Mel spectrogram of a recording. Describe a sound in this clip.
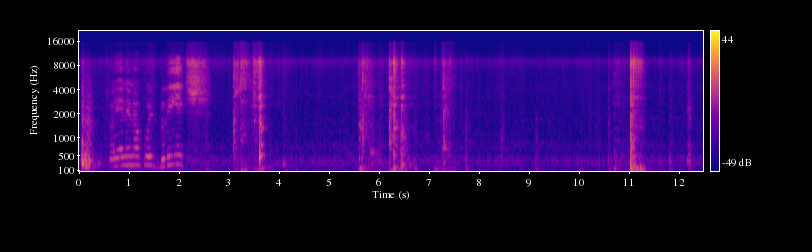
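Dishes clatter in a sink.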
